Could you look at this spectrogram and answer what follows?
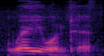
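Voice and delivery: ordinary talk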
